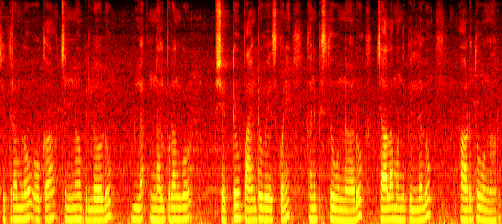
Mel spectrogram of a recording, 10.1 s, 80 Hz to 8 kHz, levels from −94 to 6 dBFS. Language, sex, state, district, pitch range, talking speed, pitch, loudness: Telugu, male, Telangana, Hyderabad, 140-155 Hz, 95 wpm, 145 Hz, -17 LUFS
